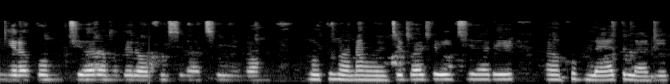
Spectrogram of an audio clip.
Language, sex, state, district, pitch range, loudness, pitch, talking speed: Bengali, female, West Bengal, North 24 Parganas, 210-225 Hz, -16 LUFS, 220 Hz, 150 wpm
